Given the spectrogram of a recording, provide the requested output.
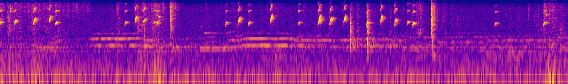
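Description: Bukhara tit giving short, high, bright notes in quick clusters, alongside lower steady tones, scattered clicks and a constant low background rumble.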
